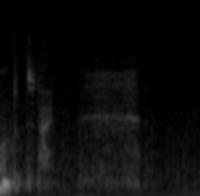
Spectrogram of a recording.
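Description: Near silence, with a man's voice faintly murmuring a few words under his breath at the start, then a brief soft hiss about a second in.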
